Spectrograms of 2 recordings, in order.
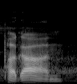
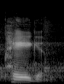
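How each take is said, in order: First: It is pronounced in a Latin-style way. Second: It is pronounced in an English-style way. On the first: The speaker calls it right. "it's pagan in uh, in Roman" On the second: The speaker calls it wrong. "In English, they say pagan, right? So it's actually mispronounced"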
